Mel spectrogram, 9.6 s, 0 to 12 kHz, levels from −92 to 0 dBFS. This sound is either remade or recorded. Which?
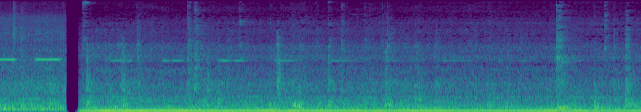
recorded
